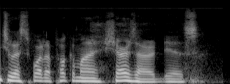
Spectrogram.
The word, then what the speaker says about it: Charizard: so number three help me out with the pronunciation here Eric Pokemon Sharon sorry Sarge charizard charizard thank you how did I know you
